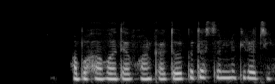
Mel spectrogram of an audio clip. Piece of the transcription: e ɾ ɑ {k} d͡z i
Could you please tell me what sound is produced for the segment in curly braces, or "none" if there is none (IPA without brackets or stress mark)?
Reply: none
